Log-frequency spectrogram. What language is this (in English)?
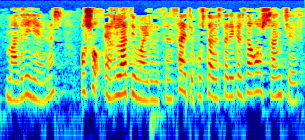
Basque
